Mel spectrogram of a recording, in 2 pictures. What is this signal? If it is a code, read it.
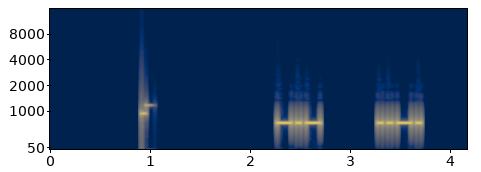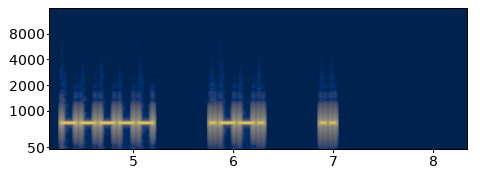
Morse code, heard as a keyed tone, about 25 wpm, spaced as for 12 wpm, 700 Hz. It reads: KF0PI
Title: USA Call Signs - 5 Characters - 4x Character Spacing - 25wpm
